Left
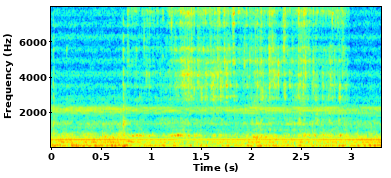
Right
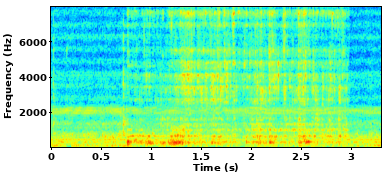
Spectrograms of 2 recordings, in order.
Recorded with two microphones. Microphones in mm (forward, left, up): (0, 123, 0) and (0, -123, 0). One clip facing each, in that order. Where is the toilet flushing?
75° right (ahead or behind).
